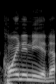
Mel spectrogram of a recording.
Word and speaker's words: koinonia: Koinonia. That's how you say it. Okay. Koinonia. Thank you.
